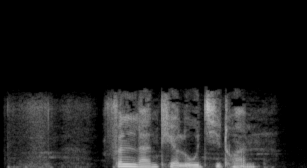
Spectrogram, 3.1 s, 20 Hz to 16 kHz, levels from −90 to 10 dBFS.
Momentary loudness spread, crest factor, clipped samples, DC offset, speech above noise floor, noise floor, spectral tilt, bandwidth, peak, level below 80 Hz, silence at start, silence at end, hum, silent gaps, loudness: 11 LU; 20 dB; under 0.1%; under 0.1%; 37 dB; -56 dBFS; -4 dB/octave; 7.8 kHz; -2 dBFS; -60 dBFS; 0.4 s; 0.5 s; none; none; -19 LUFS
